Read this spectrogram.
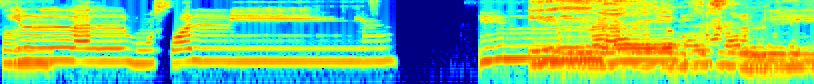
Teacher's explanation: Tahan sedikit di huruf lam yang bersukun.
